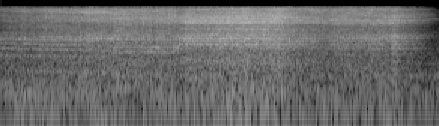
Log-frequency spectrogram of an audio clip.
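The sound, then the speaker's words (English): A steady, bright hiss of carbon dioxide gas rushing from a canister into a bottle holding incinerator ash mixed with water, swelling slightly in the middle and holding for about five seconds before cutting off. No voices. “And I'm now going to fill the bottle up with carbon dioxide.”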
